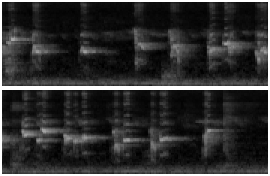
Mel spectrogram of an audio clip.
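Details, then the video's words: Clear sooty-headed bulbul song used to lure birds into singing: a series of short, fluty, slurred phrases repeated roughly twice a second in an even, bouncing rhythm, over a soft low hum. "SUARA JERNIH PANCINGAN MASTERAN TRUCUKAN UNTUK BURUNG AGAR CEPAT BUNYI DAN GACOR"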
